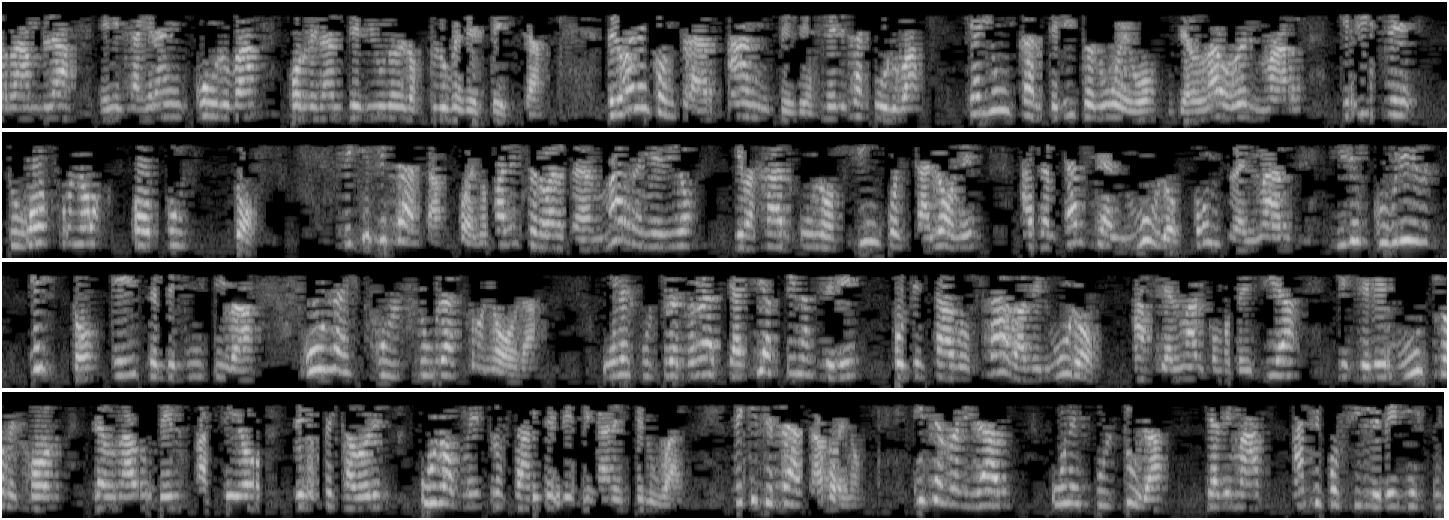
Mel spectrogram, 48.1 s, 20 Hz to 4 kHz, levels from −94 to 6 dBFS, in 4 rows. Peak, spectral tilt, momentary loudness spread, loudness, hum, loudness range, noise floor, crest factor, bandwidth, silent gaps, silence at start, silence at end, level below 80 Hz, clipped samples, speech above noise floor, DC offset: -8 dBFS; -6.5 dB/octave; 10 LU; -25 LUFS; none; 2 LU; -55 dBFS; 18 dB; 3.2 kHz; none; 0 s; 0 s; -84 dBFS; under 0.1%; 30 dB; under 0.1%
